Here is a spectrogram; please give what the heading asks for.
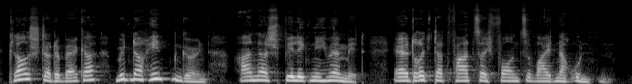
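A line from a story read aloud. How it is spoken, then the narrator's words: Joking call. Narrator (German): Kurt Külper aber, der Spaßige, rief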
